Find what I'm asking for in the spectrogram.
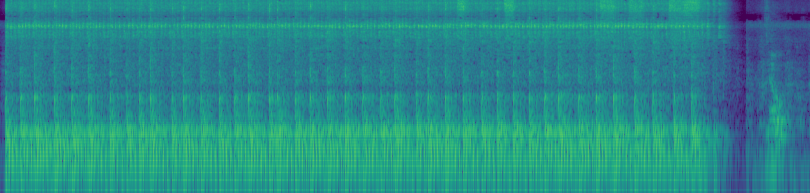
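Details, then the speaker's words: APC mini chopper small two-stroke run with no exhaust fitted; loud rough uneven popping for about seven seconds then dies; owner suspects flooding from a wrong carburettor diaphragm or oversized button after a rebuild. "so this thing is flooding out like crazy hey you think somebody rebuilt it and used the wrong diaphragm and the button too large"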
